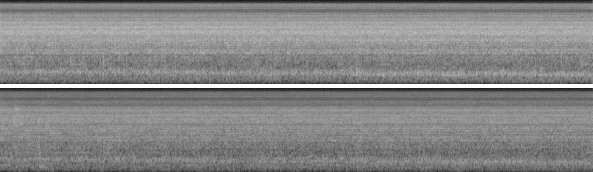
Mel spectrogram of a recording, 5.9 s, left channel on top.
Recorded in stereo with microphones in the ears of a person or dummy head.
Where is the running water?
65° left (ahead or behind), 1.0 m.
